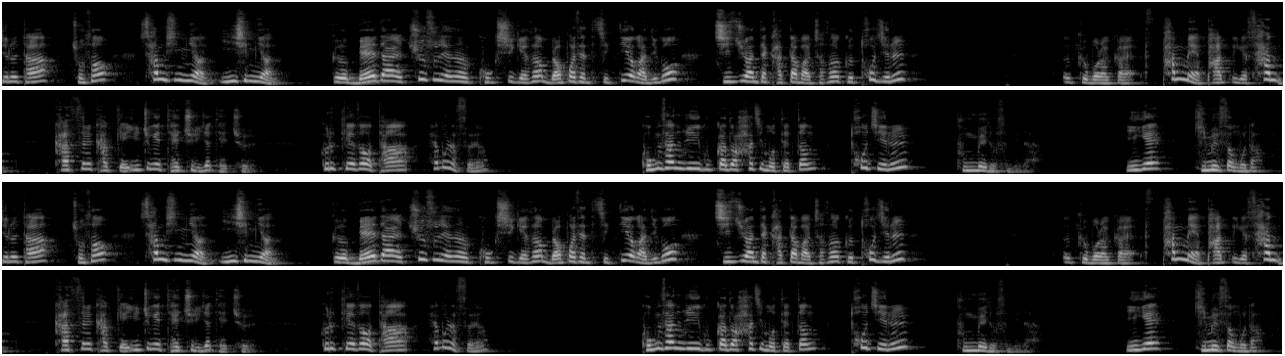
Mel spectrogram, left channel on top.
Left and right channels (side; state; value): both; identical; correlation 1.00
